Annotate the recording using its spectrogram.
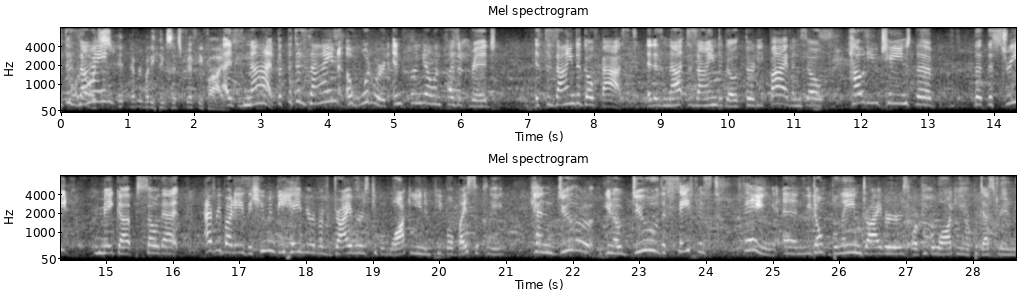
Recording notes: Today's episode includes two more interviews conducted at this year's Detroit Policy Conference.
